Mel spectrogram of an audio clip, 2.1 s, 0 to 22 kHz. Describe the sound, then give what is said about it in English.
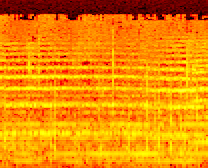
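Horse hooves clip-clop at a steady trotting rhythm as a horse trots up 10th Street past Ford's Theater at night, after 10 o'clock, about four quick strikes per second on the hard street, heard over a sustained, droning musical background with no talking. “With the hour past 10 o'clock on this night 100 years ago, George Atzerodt trotted his horse up 10th Street, past Ford's Theater.”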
